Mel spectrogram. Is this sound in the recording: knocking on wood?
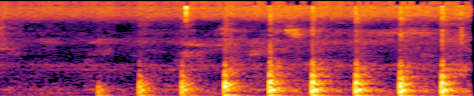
yes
